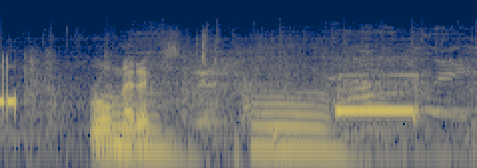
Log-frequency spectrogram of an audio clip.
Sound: moaning; police radio chatter

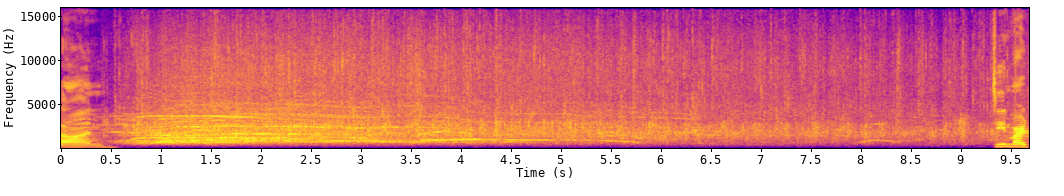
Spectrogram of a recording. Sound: audience cheers and applauds

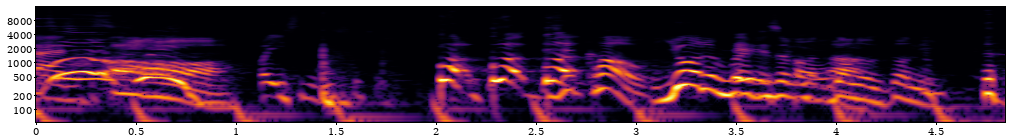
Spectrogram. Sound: Simon makes high energy noises

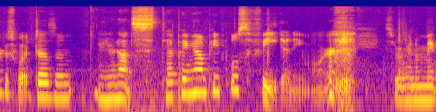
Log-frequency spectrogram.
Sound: short laugh

